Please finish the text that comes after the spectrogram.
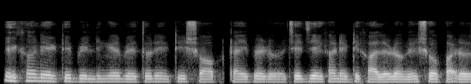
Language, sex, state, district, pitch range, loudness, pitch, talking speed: Bengali, male, Odisha, Malkangiri, 125-135 Hz, -17 LUFS, 130 Hz, 205 wpm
